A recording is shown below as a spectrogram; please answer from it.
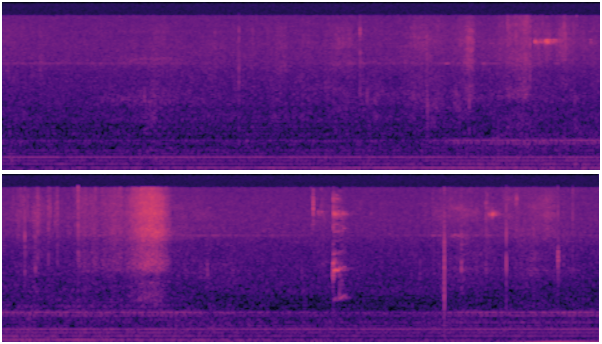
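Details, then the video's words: Kittens nursing and playing beside their mother cat in foster care for the Humane Society of North Texas; a continuous low, pulsing purr rumbles throughout, with soft rustling and a brief faint squeak near the end. "Kittens Nursing, Purring, Playing"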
